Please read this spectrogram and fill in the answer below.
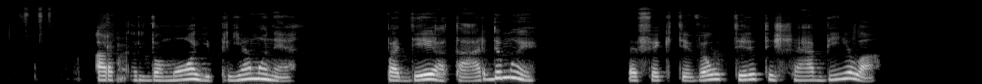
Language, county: Lithuanian, Šiauliai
